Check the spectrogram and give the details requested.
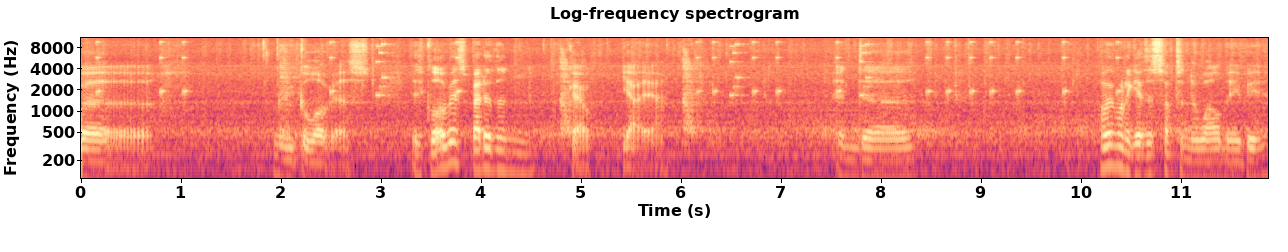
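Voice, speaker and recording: Animated young-sounding man streaming a game. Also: fairly low pitch, noisy background. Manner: rambling, lots of filler words and self-corrections. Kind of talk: casual live-stream gameplay commentary. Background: game music.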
